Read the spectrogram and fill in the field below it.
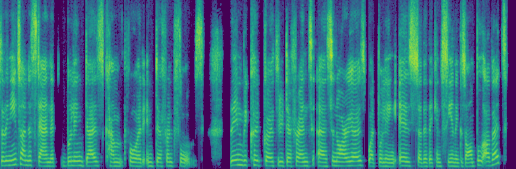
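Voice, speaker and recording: A woman speaks at a moderate pace in a medium pitch, her dark, mellow tone sounding shaky, with fairly even intonation and very even loudness. The sound is dry and close with no echo. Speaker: student. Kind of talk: class presentation.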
